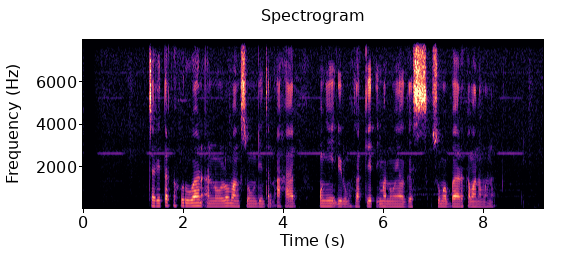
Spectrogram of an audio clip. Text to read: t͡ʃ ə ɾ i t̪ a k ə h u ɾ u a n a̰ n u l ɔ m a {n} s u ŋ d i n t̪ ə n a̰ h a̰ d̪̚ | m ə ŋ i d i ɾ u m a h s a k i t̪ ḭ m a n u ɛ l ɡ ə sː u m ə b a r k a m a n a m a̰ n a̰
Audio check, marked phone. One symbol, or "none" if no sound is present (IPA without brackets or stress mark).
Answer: ŋ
